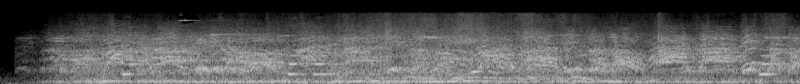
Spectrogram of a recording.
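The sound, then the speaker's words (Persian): Schoolgirls at a protest in Qom, Iran, chant an anti-regime slogan in unison. The loud, massed young voices are rhythmic and shouted, and they sustain throughout after a short rise at the start. “شمار از دختران در قم چادرهایشان را در دست گرفتند و شعار مرگ به دیکتاتور سر دادند.”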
